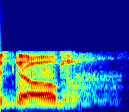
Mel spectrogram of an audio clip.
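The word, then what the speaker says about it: daube: Next on the list is the, you'll pronounce it, dobe? – Oh, the dobe.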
